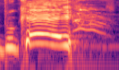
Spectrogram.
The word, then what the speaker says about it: Bucket: Her name is Hyacinth Bucket, but she pronounces it Hyacinth Bouquet.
